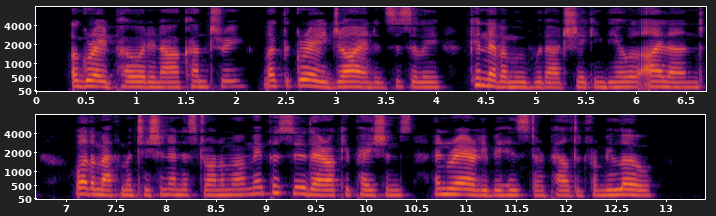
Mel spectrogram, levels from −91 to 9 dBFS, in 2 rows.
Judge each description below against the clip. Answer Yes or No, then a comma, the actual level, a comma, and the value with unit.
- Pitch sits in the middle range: Yes, medium, 180 Hz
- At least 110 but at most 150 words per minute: No, average, 165 wpm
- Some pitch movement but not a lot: No, narrow, 1.7 semitones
